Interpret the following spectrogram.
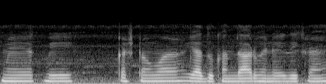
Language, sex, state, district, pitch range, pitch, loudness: Hindi, male, Jharkhand, Garhwa, 140-145 Hz, 145 Hz, -15 LUFS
